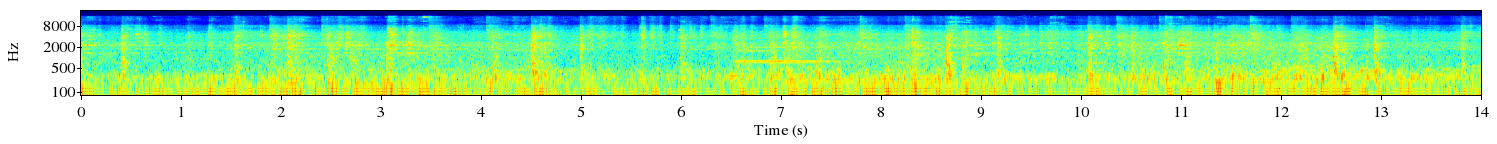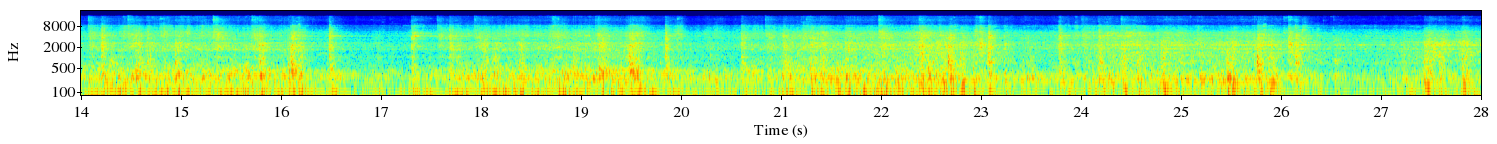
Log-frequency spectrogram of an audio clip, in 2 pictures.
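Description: Passenger coaches of a departing express train rolling past close by, their wheels clattering over the rail joints in a steady run of clicks.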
